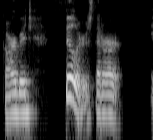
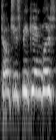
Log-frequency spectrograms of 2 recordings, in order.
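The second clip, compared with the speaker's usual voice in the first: mock Canadian accent, pitched way up and louder; funny Canadian brogue; 12 semitones higher, 5 dB louder than usual. Mentor teasing the confused listener, in a playful Canadian accent. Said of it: "In this funny, funny Canadian, uh, brogue".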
